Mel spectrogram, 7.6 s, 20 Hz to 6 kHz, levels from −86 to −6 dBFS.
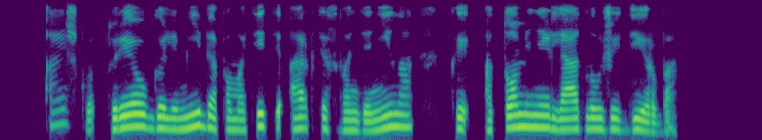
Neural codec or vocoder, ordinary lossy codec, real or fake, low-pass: none; Opus, 64 kbps; real; 5.4 kHz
